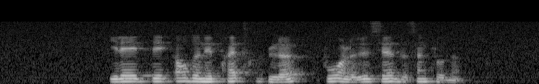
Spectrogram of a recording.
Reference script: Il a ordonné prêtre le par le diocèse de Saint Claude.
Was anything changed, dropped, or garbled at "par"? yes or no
yes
